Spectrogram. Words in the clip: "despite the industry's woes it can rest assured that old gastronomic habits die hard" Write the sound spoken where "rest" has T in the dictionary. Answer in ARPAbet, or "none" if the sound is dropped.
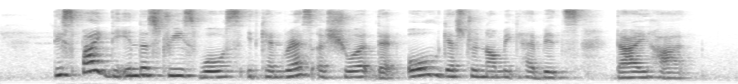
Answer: none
